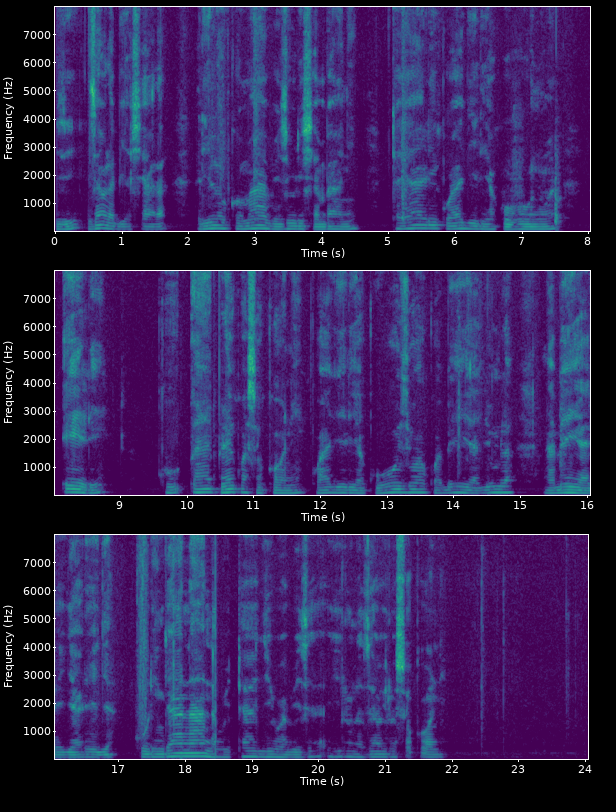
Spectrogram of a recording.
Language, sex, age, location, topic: Swahili, male, 25-35, Dar es Salaam, agriculture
